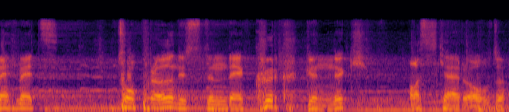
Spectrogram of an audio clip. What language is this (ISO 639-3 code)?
tur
